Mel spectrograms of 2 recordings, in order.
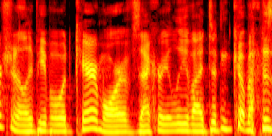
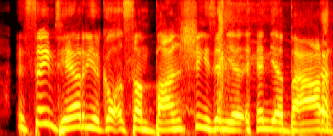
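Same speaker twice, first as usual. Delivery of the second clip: put-on Scottish accent, much higher; 3 semitones higher than usual. In an improvised ghost-hunting bit, Scooby speaks to a bar owner, Scottish accent. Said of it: "And then Scooby's just Scottish".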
